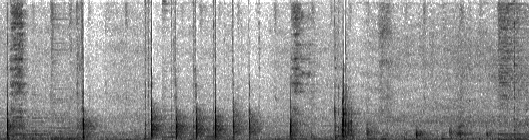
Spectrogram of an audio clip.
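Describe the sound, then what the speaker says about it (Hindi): A spoon stirs pasta in a pot, giving a run of sharp clinks and knocks against the metal at an irregular rhythm, close and fairly loud, with quieter scraping in between. "बस ये आपने ज़रा चम्मच इसलिए चला लेना है कि ताकि ये एक दूसरे से जुड़े ना"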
